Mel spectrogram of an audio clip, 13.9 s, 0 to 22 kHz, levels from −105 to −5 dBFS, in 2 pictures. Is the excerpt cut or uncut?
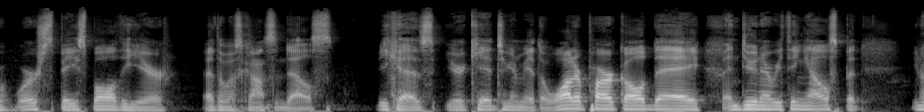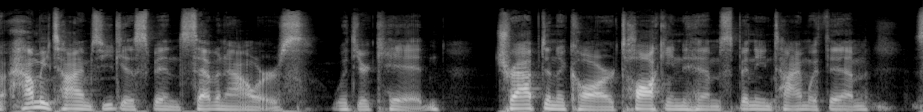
cut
